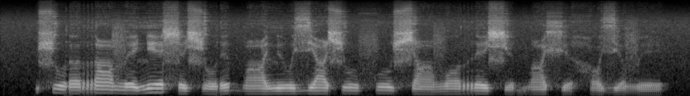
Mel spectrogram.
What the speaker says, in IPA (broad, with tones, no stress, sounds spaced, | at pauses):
ɕ u˦˨ ɾ ʌ˧ r ɑ˦ v e˧ lʲ e˦ ɬ ɪ˨ ɕ o˨ ɾ ɪ˦ b ɑ˧ lʲ u˧ zʲ ɑ˧ ɕ u˧ f u˧ ɕ ɑ˨ v ɔ˧ r e˦ ɕ ɪ˨ b w ɑ˧ xʲ ə˨ h ɔ˨ zʲ ʌ˨ v e˨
